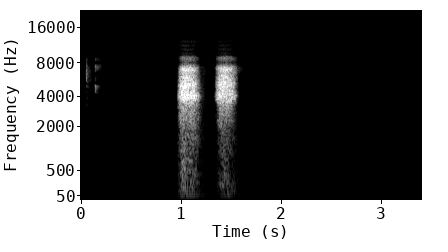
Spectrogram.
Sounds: Sniff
